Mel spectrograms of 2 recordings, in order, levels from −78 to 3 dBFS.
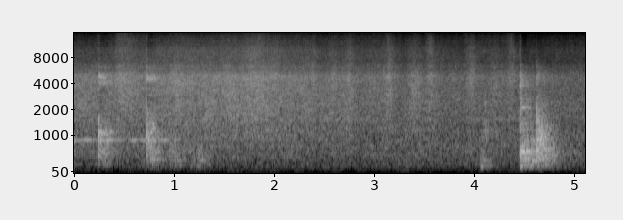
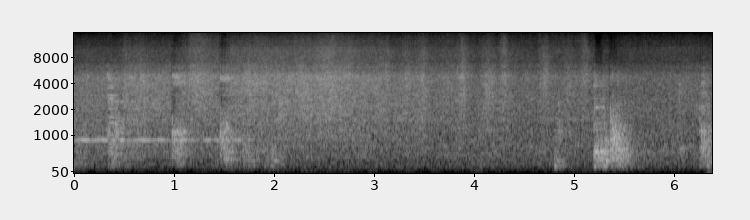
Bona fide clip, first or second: second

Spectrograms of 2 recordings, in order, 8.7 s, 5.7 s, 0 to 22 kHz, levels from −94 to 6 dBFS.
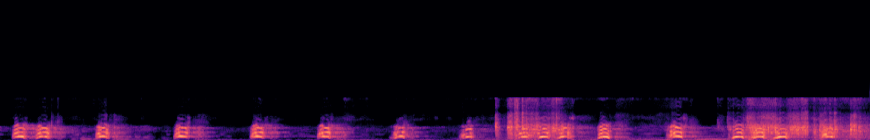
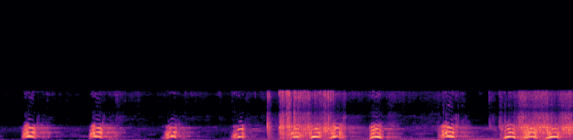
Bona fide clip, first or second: second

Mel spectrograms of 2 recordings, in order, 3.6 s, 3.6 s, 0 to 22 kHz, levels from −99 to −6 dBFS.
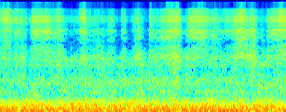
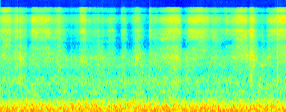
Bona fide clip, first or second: first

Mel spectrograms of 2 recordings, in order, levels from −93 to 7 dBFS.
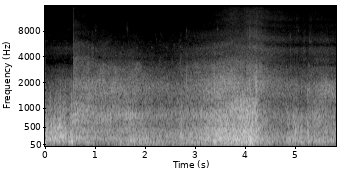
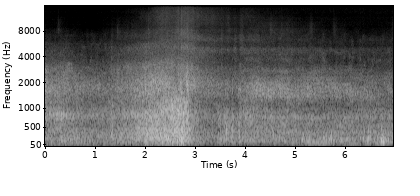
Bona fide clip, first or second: first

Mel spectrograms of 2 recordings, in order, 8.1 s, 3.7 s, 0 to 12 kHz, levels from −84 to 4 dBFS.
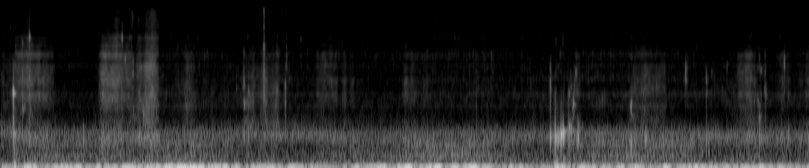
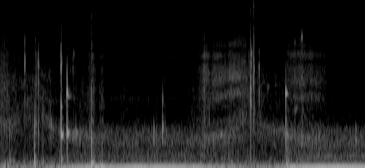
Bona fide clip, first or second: second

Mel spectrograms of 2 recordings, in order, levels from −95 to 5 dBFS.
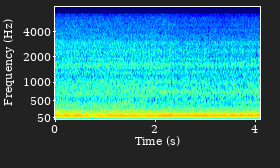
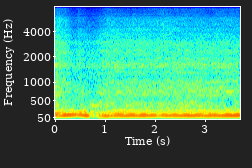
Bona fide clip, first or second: first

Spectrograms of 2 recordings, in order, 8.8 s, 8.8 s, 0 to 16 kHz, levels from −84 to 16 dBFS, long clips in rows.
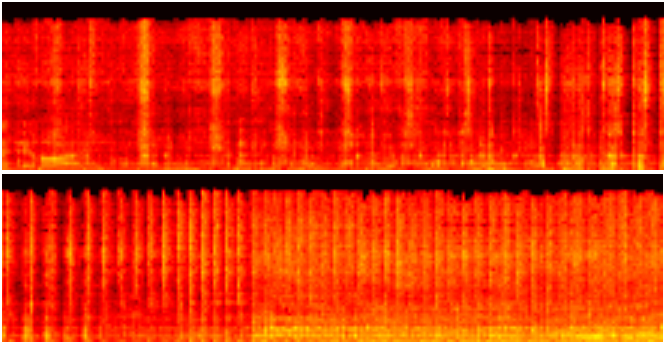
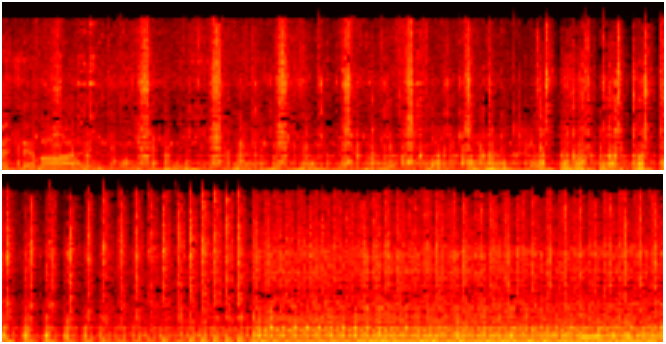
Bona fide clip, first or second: second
